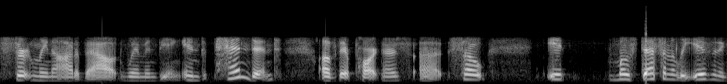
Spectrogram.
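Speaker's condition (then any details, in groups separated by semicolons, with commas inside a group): No condition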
